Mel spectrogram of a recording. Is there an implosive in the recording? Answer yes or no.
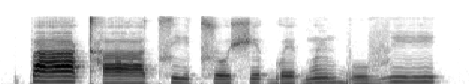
no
